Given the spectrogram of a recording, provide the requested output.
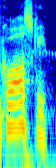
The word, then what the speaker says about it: Kowalski: Yep, Kowalski. Hey, I got it right. Jim pronounced the name correctly.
